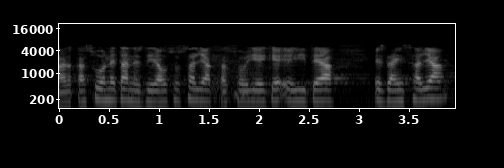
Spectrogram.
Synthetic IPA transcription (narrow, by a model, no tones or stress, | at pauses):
kasuo̞ne̞t̪ane̞zd̪iɾao̞so̞saʎakkasojeeɣit̪e̞a | e̞zd̪ajnsaʎa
